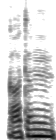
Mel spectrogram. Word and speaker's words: Gotham: Gotham is pronounced like the city in Batman.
